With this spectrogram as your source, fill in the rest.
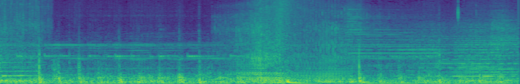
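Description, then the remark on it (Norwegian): A motorcycle engine throbs steadily as it heads up into the mountains, a low rumbling drone that swells briefly louder midway before settling back into a constant hum. No one speaks. “I disse bildene følger vi en motorsykkel og en Mercedes til fjells.”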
